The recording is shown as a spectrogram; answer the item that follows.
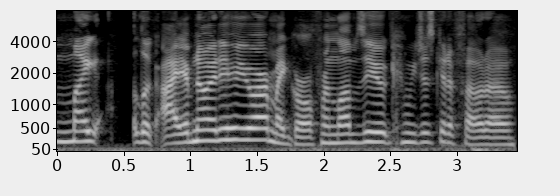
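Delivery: plain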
